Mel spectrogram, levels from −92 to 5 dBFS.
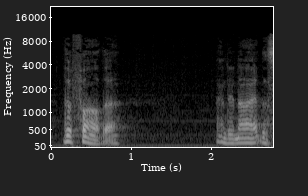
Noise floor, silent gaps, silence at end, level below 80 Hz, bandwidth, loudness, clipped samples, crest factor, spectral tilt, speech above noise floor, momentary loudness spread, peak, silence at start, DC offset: -66 dBFS; none; 0 s; -68 dBFS; 10 kHz; -38 LUFS; under 0.1%; 22 dB; -6 dB/octave; 29 dB; 17 LU; -18 dBFS; 0.15 s; under 0.1%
